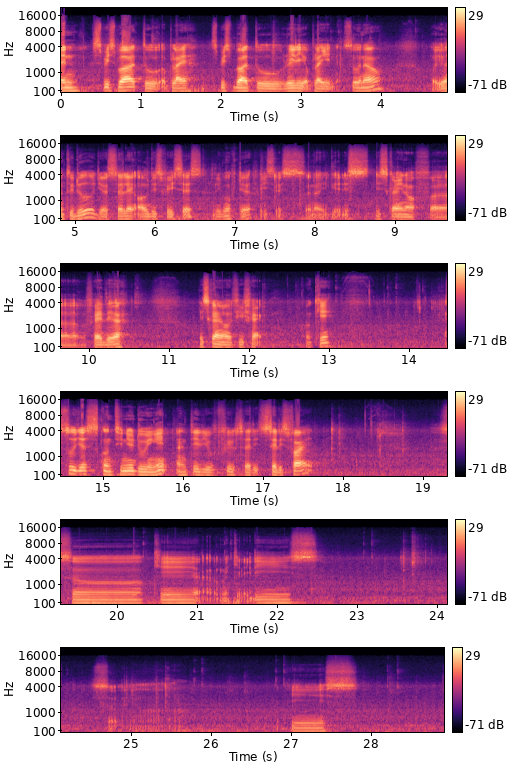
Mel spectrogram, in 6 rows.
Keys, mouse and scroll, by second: 1.0 shift+middle click, 1.4 z, 3.4 click, 4.4 shift+click, 5.0 shift+click, 5.7 shift+click, 6.3 x, 7.5 Tab, 7.9 alt+a, 8.1 scroll down 1, 8.3 ctrl+s, 9.3-9.8 scroll up 1, 10.5-10.9 shift+middle drag, 10.9 z, 13.0 click, 13.8 click, 14.9 k, 16.8 Tab, 17.9 k, 23.7 space, 25.0 k.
